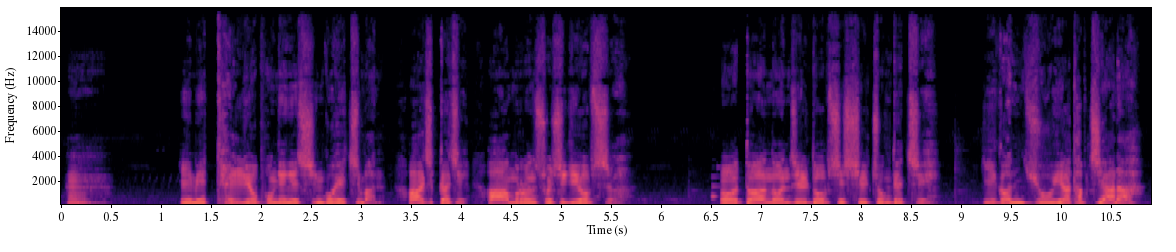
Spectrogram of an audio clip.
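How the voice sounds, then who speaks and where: Elderly master craftsman for a game: gravelly creak, slightly high, patient and kindly elder phrasing. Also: fairly bright tone, exaggerated voice. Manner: measured, old-fashioned elder speech. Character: elderly male master swordsmith, patient, kindly, worried for nephew. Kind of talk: video game voice acting. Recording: clear background music.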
